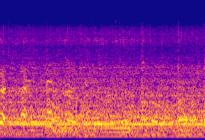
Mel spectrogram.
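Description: Portable fire pump engine running at steady, high revs, pumping water into the attack hose line.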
